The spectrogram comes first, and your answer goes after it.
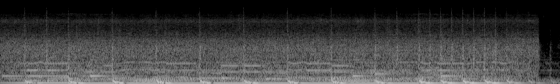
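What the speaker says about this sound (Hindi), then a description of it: "जैसे कि आप देख सकते हैं कि बरसात शुरू हो गया है" Rain falls in Sikkim as a steady, dense hiss that holds through the whole stretch, with a low droning hum running beneath it.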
